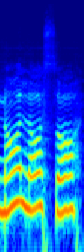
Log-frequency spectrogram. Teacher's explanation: जीभ हमारी दांत को टच करती है और संस्कृत भाषा में वत्स्य व्यंजन होते हैं। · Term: दंत व्यंजन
